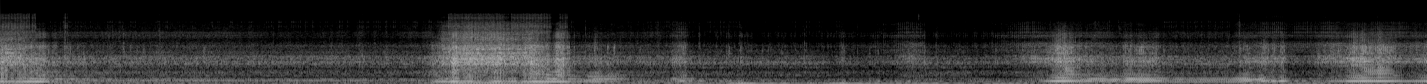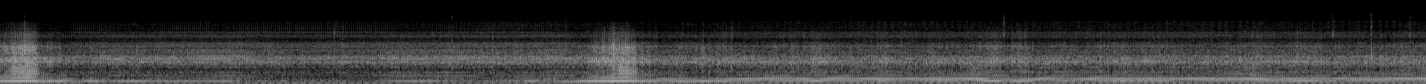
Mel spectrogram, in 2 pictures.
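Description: Autocross car engine heard from on board, running steadily at a low idle with several short rises in revs, the loudest about five seconds in.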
